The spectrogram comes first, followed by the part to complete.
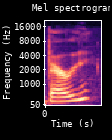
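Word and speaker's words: Barre: I think it's pronounced Berry for me.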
